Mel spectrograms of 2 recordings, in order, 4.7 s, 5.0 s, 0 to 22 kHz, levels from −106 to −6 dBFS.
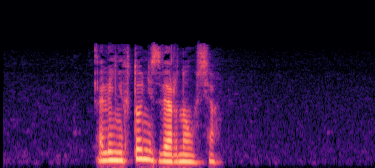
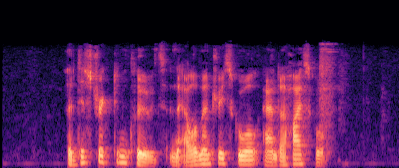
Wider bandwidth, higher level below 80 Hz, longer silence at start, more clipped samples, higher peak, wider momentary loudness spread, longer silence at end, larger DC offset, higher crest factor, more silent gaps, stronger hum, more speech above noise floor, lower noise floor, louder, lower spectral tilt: about the same, 7.4 kHz vs 7.8 kHz; second, -64 dBFS vs -54 dBFS; first, 1.2 s vs 0.85 s; neither; about the same, -4 dBFS vs -4 dBFS; first, 13 LU vs 8 LU; first, 2 s vs 0.85 s; neither; about the same, 22 dB vs 20 dB; neither; neither; first, 55 dB vs 45 dB; first, -76 dBFS vs -67 dBFS; about the same, -22 LUFS vs -22 LUFS; first, -7 dB/octave vs -5 dB/octave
